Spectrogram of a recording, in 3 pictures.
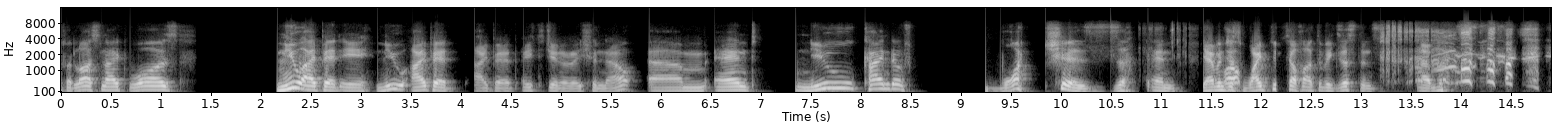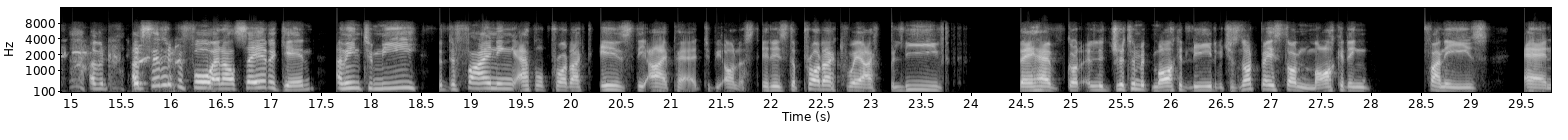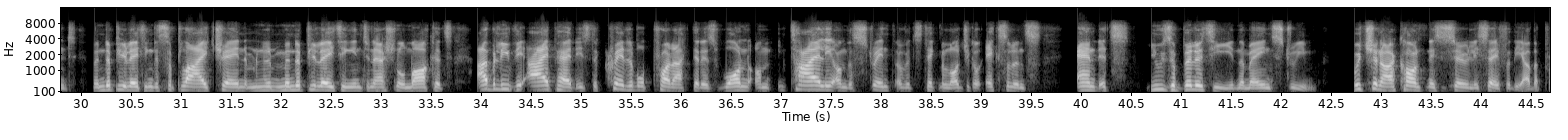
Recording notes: Recorded via Skype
